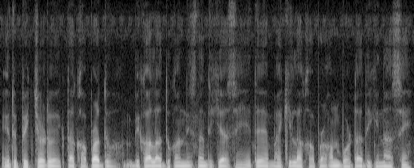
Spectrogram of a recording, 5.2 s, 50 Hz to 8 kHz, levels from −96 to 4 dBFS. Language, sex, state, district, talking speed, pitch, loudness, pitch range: Nagamese, male, Nagaland, Kohima, 245 wpm, 85 Hz, -22 LUFS, 85-90 Hz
